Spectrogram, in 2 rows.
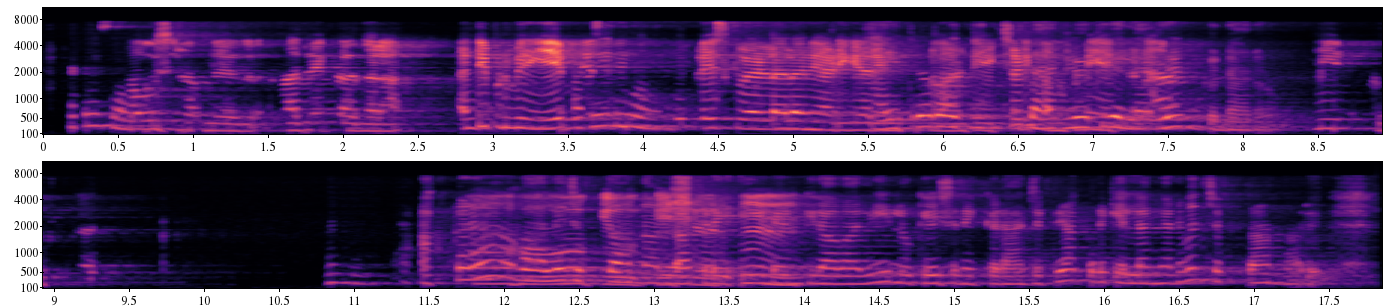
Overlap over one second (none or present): present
